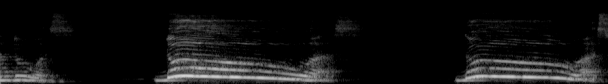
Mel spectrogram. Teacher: Quando a gente usa a técnica do grito, o du, a gente segura no du e depois diz o a. Ou seja, você tem aqui um hiato.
